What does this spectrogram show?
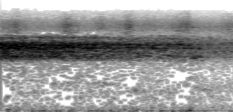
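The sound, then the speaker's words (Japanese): Cicadas drone in an Australian summer, a steady, high, shimmering buzz that fills the whole stretch without pause, fairly loud, easing slightly toward the end with no voices over it. “蝉の鳴き声が本格的な夏の到来を教えてくれています。”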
